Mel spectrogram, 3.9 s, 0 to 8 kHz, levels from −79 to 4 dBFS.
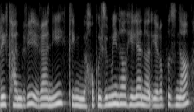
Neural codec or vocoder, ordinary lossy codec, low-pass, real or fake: codec, 16 kHz, 0.8 kbps, ZipCodec; none; 7.2 kHz; fake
